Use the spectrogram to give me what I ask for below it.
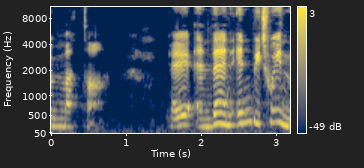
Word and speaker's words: matin: Okay, so notice another nasal vowel sound at the end of this word, le matin.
